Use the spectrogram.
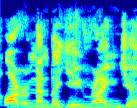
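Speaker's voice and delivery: a lightly done cockney orc growl; cockney orc, menacing recognition. Retold or imitated. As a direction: imitate a cockney orc who recognizes you. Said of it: "they all have that cockney ass, like, accent".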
